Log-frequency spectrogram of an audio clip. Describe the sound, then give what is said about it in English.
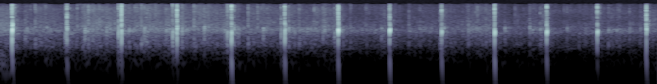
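A round of applause for first-time guests during a worship service: a soft wash of clapping with one sharp, steady clap standing out roughly four times per second, fairly quiet overall and with no talking. “So, could we give our first time guests a great round of applause?”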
